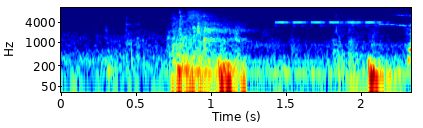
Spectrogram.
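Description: Apartment front door being unlocked with a key and opened: a loud clatter and clunk of the lock and latch about three-quarters of a second in, then a thin, high, steady squeak.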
